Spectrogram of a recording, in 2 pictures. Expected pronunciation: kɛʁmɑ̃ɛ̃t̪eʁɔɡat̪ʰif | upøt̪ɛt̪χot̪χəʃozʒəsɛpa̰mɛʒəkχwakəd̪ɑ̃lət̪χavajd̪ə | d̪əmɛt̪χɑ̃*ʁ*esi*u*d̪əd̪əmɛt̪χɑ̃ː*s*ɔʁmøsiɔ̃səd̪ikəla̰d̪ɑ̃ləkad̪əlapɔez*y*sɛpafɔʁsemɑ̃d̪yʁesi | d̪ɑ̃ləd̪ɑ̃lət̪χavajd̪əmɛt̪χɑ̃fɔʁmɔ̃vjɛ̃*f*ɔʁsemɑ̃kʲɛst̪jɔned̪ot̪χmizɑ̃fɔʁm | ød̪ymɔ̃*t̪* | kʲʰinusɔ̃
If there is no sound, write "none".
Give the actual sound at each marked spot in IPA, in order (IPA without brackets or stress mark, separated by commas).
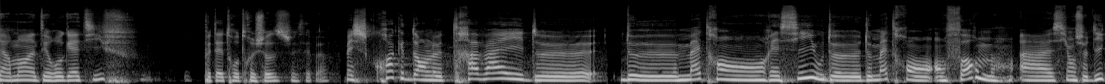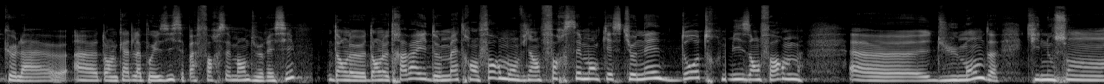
ʁ, u, f, i, f, d̪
